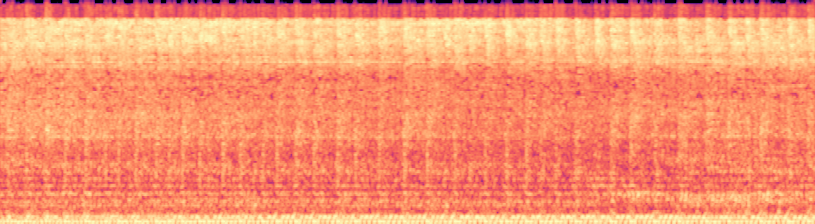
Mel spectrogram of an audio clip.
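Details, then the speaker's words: Freshly built Vespa racing two-stroke engine with direct reed intake, Japanese carburettor, uprated clutch and SRP competition exhaust, first start: strong even beat with steady drone, idling and revving cleanly without knocks. "Nah, dan di sini saya mencobanya menggunakan knalpot SRP yang tipe kompetisi. Nah, sekarang mau coba saya nyalakan dulu seperti apa bunyinya."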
